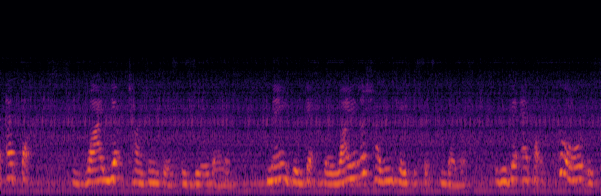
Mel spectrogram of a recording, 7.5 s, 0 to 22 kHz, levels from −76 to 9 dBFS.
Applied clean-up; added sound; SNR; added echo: none; Engine / Vehicle; 13 dB; reverberation time 0.3 s.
